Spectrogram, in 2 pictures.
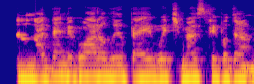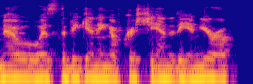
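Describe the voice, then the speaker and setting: With a very deep, low pitch and a somewhat breathy sound, a woman speaks at a fairly quick pace in a monotone, flat intonation and very even loudness. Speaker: pilgrimage tour coordinator. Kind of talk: interview.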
